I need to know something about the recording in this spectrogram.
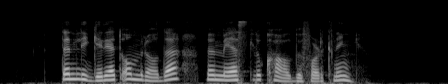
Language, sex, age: Norwegian, female, 31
